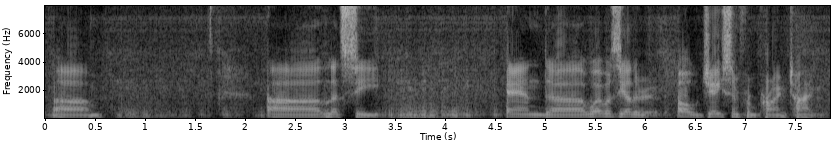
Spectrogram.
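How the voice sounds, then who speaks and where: A man hosting his own live stream, chatting casually with viewers in a rambling way, with lots of fillers and restarts. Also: fairly high pitch. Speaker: livestream host. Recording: noticeable background noise.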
